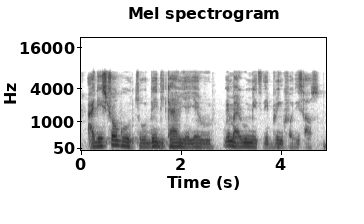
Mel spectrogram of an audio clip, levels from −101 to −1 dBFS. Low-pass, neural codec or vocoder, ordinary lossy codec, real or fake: 7.2 kHz; none; Opus, 64 kbps; real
